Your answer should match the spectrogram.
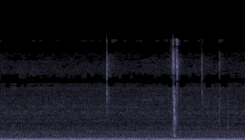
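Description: Car engine idling with a steady low rumble, heard from inside the car's cabin, with a couple of faint clicks.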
